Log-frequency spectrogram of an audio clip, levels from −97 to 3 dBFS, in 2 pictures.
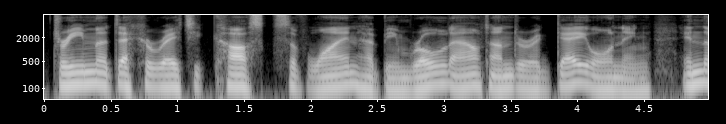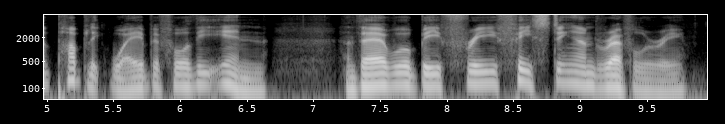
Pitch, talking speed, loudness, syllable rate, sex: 105 Hz, 170 wpm, -22 LUFS, 4.7 syllables/s, male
